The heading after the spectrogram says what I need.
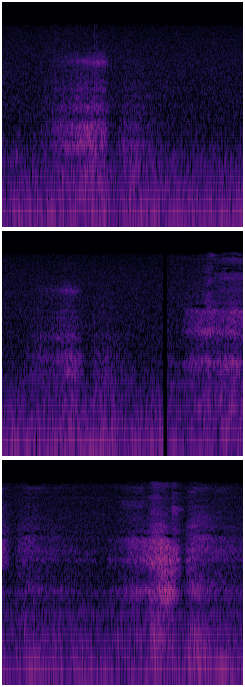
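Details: Snoring during sleep recorded with the SnoreLab phone app: four rough, rattling snores on inhalation separated by quieter breathing over a low steady hum; snoring.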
